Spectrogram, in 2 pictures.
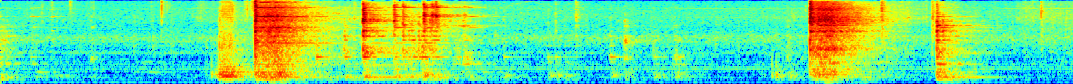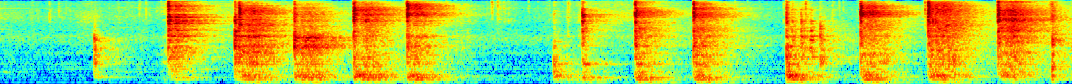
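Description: Hammer blows on a steel punch, metal on metal, driving the cut-off stud remnant of a sway bar end link out of the suspension arm. A few single strikes come first, then from about two-thirds of the way in a quick run of about three blows a second.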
